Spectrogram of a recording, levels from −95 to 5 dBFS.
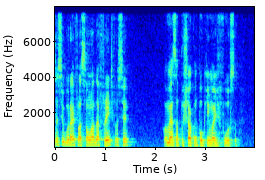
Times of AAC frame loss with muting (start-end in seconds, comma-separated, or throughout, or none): none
